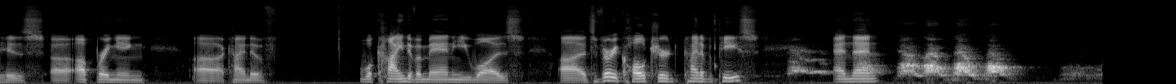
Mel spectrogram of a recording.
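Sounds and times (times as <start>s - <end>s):
speech: 0.0s - 2.8s, 3.6s - 7.7s, 8.3s - 8.9s
neighbor's dog barking: 7.9s - 11.0s.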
